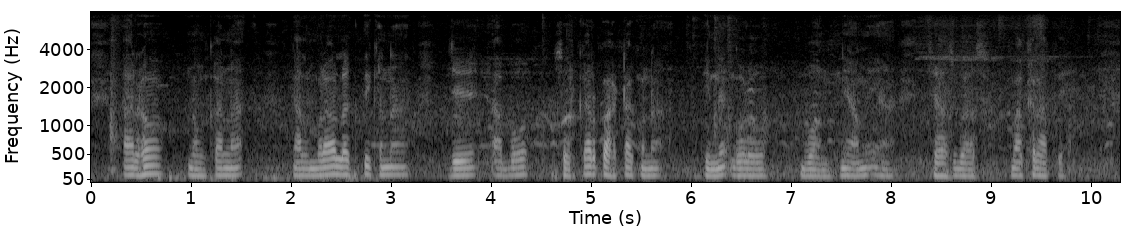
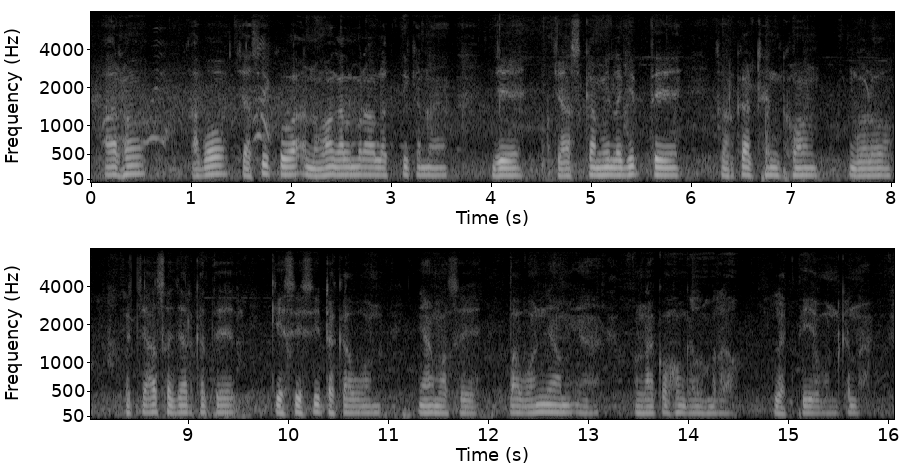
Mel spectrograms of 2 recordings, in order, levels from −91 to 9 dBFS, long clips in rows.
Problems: background sounds at intervals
